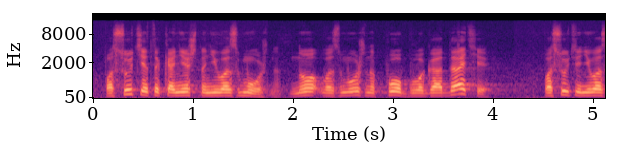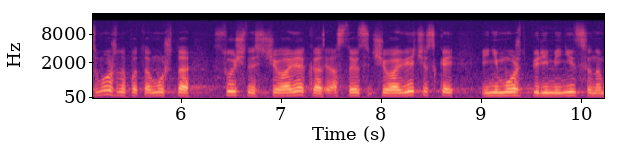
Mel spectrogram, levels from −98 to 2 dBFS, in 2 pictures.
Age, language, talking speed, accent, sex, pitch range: 40-59, Russian, 135 wpm, native, male, 135-155 Hz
